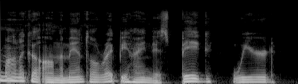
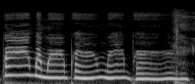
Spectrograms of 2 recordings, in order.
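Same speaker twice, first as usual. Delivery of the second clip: high, soft sung bahs imitating a harmonica; mock harmonica; 6 dB quieter, faster than usual. Kevin playing harmonica for the snake lady, high soft bahs. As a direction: toot it out like a mouth organ. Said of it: "He starts playing a harmonica".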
